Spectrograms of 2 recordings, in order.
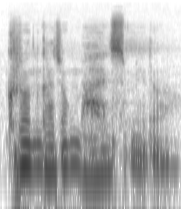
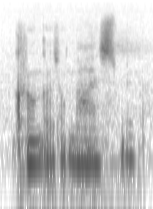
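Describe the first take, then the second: First: Said in the usual way. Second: Much softer, almost to oneself; soft echo. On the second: Shown as a demonstration. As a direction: repeat it quietly, letting it sink in. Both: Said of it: "pastor's reply said twice".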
